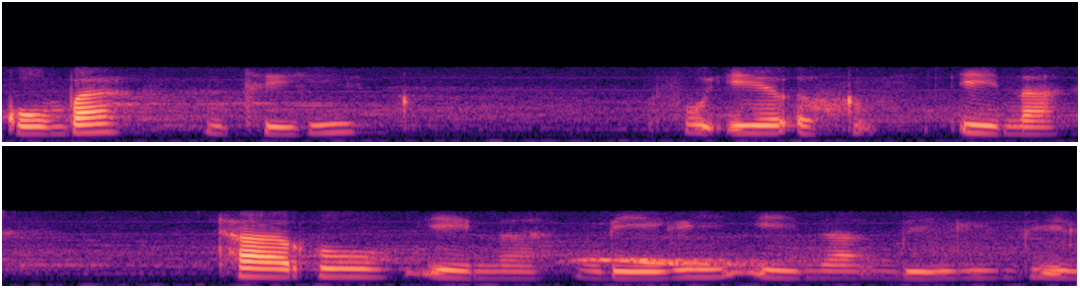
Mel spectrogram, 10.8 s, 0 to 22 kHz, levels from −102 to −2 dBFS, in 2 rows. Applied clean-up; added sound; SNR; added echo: none; none; none; none.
